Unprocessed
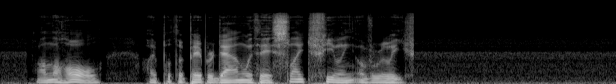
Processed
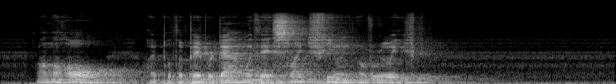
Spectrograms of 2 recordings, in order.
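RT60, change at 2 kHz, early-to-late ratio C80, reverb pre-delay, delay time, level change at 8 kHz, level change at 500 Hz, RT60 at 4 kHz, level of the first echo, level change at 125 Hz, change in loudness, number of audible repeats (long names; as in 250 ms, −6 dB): 1.8 s, +2.0 dB, 8.5 dB, 5 ms, 94 ms, +2.5 dB, +5.0 dB, 0.95 s, −12.5 dB, +3.0 dB, +2.5 dB, 2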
